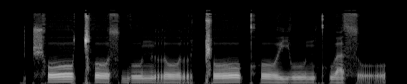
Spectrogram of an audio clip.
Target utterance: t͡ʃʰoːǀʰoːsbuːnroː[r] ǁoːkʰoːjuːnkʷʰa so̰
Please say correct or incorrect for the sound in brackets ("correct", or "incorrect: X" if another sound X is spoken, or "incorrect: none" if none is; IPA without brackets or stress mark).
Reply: correct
